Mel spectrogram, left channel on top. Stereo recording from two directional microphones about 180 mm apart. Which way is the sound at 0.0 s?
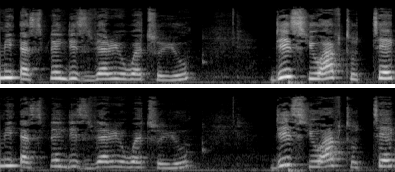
55° left (ahead or behind).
